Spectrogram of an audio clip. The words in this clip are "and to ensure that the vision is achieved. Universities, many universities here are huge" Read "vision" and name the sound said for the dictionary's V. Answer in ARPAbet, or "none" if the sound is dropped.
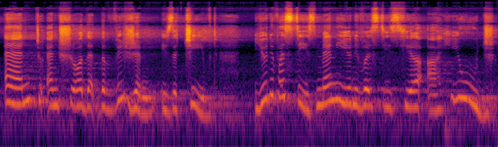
V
